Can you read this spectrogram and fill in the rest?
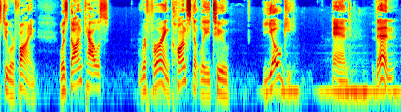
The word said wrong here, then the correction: Yagi: Kevin Kelly, not wanting to just completely correct his partner, starts calling him by the proper pronunciation of Yagi. And Callis goes, "What did you call him?" "His name, Yagi, not Yogi."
